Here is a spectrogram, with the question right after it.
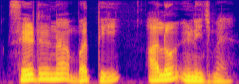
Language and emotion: Santali, neutral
